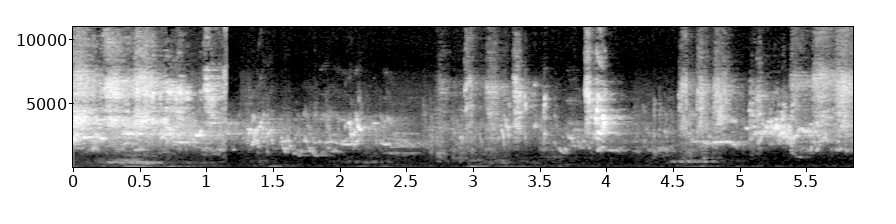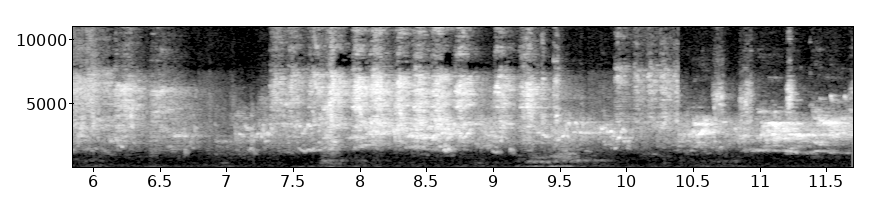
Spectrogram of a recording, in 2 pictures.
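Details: Several budgerigars chirping during feeding and food exchange; steady high twittering chatter with rapid irregular clicks and warbles, swelling in louder bursts toward the end.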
